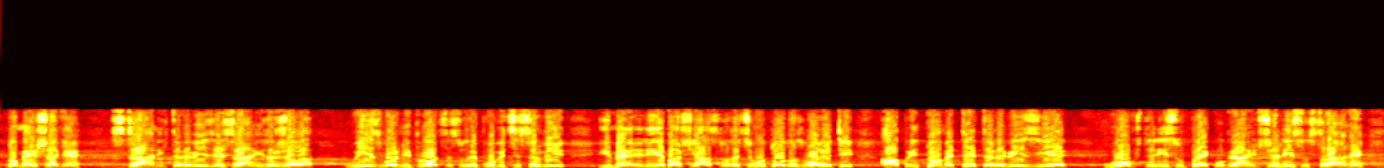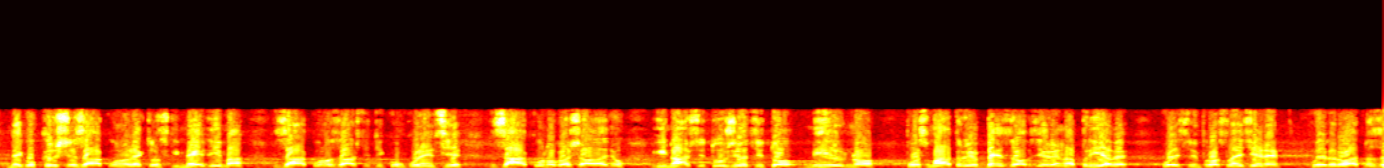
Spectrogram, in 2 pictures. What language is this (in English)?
Serbian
